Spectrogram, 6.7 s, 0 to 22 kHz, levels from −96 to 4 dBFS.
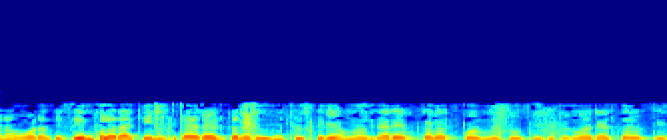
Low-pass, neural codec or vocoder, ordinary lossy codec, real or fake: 7.2 kHz; codec, 44.1 kHz, 3.4 kbps, Pupu-Codec; MP3, 24 kbps; fake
